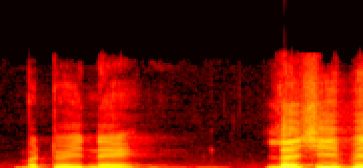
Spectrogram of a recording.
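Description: A Buddhist monk's voice speaking into a handheld microphone: a short phrase, a pause of under a second, then speech again near the end.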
